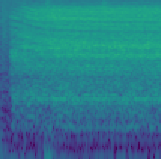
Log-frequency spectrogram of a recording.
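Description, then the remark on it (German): A recorded electric fan sound used as white noise: a steady whoosh runs evenly for a couple of seconds, broad and constant with a faint low hum underneath, no voices or other sounds. “Das Ventilator.”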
